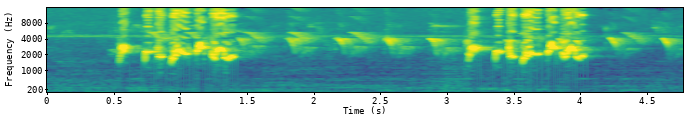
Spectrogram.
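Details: Red-whiskered bulbul lure bird singing competitively, used for training other birds: two brisk warbled phrases, each followed by a string of thin, downslurred whistles from another bird.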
